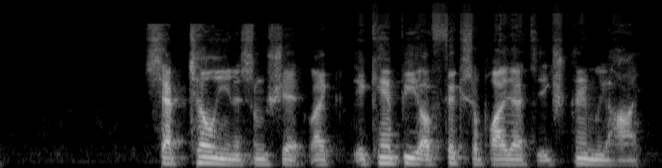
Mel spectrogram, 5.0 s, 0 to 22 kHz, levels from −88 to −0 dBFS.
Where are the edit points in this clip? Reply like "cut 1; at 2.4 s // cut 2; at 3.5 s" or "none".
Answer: none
